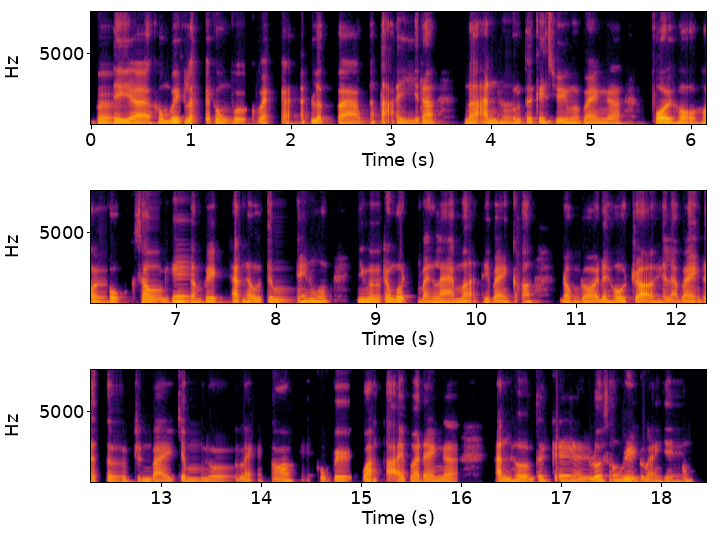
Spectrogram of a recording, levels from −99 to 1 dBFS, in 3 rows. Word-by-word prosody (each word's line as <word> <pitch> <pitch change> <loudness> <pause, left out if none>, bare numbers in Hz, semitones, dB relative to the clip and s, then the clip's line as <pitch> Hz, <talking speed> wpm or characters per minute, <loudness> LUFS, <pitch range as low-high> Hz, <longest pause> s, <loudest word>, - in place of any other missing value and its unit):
Vậy 120 -8 +1
thì 120 -3 +6 0.2
không 145 +4 +1
biết 165 -1 +3
là 130 - +5
cái 145 - -1
công 135 -3 0
v 110 - -1
của 140 - -16
bạn 115 -3 +1
là 110 - -2
áp 150 - -5
lực 125 -4 +1
và 105 -2 +4
quá 100 +12 -7
tải - - 0 0.2
vậy - - -2
đó, 145 +2 +3 0.3
nó 145 +2 +3
ảnh 120 0 +3
hưởng 130 -2 -1
tới 165 -1 0
cái 165 0 +2
chuyện 110 +1 +2
mà 110 - 0
bạn, 105 +1 0
ờ, 110 0 -1 0.3
hồi 125 -2 +8
h 120 - 0 0.2
hồi 115 -2 +1
phục 120 -3 +1
sau 140 -2 +1
cái 175 0 +4
làm 115 - 0
việc 110 -2 +2
ảnh 120 +4 +2
hưởng 130 -2 +1
tới 160 +2 -2
mấy, 155 +3 -2
đúng 195 -2 +3
không? 150 -3 +1 0.3
Nhưng 145 -1 +2
mà 140 0 +2
trong 135 +3 +3
quá - - +5
trình 105 +1 -11
bạn 105 +4 0
làm 115 +2 +1
á, 155 - 0
thì 125 - -2
bạn 100 -1 0
có 160 +2 -3 0.3
đồng 115 -1 -1
đội 110 +1 +1
để 130 - +2
hỗ 130 0 +2
trợ - - +5
hay 135 +3 -3
là 115 -2 -2
bạn 105 +1 0
đã 125 - 0
từng 115 -3 -3
trình 115 +1 -3
bày 110 -2 -1
cho 135 - -2
mọi 120 0 -5
người 110 -3 -5
bạn 115 +2 -6
có 155 +6 -1
cái 185 - -21
công 135 -2 -6
việc 115 0 0
quá 150 +2 +2
tải 140 - +2
và 125 - +1
đang, 125 +1 -1
ờ, 125 -1 -1 0.4
ảnh 135 - +2
hưởng 125 -2 0
tới 165 0 -1
cái 170 0 0 0.2
lối 160 +4 +4
sống 180 -2 -2
riêng 160 -4 +2
của 150 - -5
bạn 110 -5 -3
vậy 110 +1 -5
hông? 140 +3 -7
125 Hz, 285 wpm, -23 LUFS, 115-145 Hz, 0.4 s, hồi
